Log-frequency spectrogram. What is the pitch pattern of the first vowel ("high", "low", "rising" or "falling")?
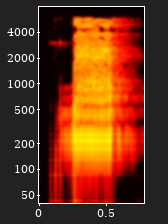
high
